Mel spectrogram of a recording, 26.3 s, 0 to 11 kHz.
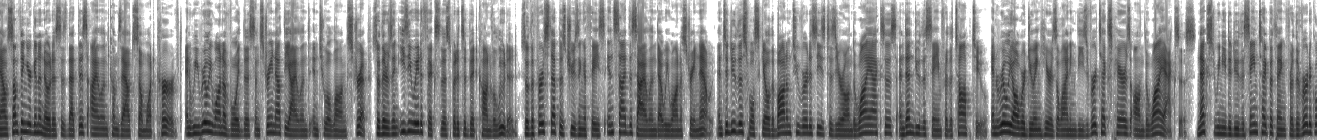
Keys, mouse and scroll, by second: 0.8 click, 1.2-15.1 shift+middle drag, 1.8-2.3 scroll up 1, 2.9 scroll up 1, 10.7-11.9 scroll up 1, 14.0 1, 14.2-15.1 scroll up 1, 15.1-15.5 drag, 16.3 s, 17.5-18.2 drag, 18.2 s, 19.0 Return, 24.5-25.5 drag, 25.5 s.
